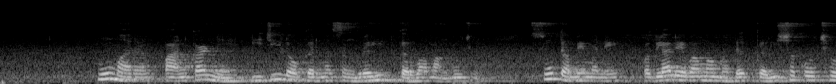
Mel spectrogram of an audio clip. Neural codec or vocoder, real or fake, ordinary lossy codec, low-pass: none; real; none; 7.2 kHz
